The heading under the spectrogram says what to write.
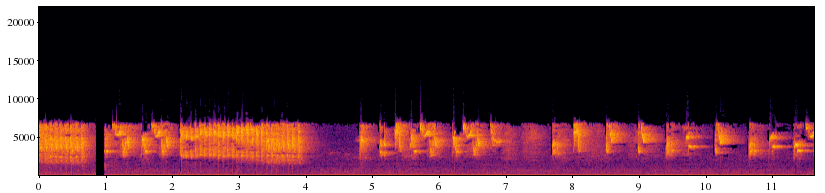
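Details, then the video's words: Long-tailed shrike imitating fighting tree sparrows. An extended harsh buzz is followed after a pause by a long series of crisp, irregular chirps repeated for several seconds. A steady low hum sounds beneath. "CENDET EDAAAAN ..!!! isian kok hanya gereja tarung"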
